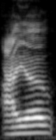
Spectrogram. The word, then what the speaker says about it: Io: But, it's pronounced IO.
